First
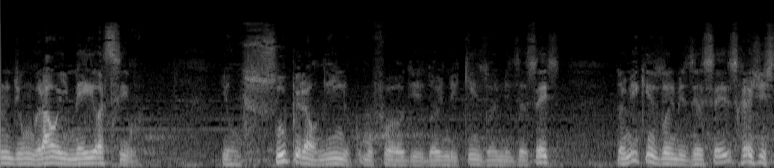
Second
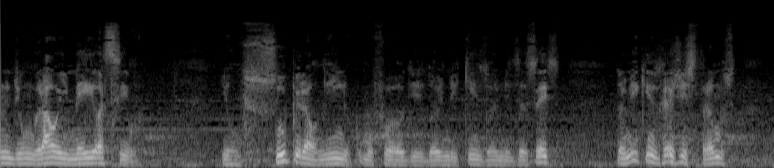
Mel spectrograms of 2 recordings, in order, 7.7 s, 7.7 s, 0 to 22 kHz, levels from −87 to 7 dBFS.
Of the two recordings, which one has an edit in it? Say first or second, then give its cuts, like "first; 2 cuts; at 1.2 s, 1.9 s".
second; 1 cut; at 6.6 s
